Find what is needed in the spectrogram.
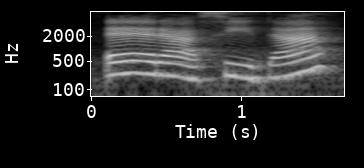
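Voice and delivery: "era a cidade" slowly, with "era a" fused as era; pronounced joined. Shown as a demonstration. Teacher showing how vowels join, "era a cidade" as e-ra-ci-da, de. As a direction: merge the vowels in "era a cidade", pausing before de. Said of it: "eu pronuncio junto".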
